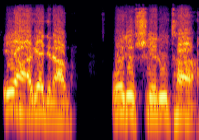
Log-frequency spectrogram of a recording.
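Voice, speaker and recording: A man from Pakistan, vlogging a cattle farm tour outdoors, exclaiming in delight and coaxing the animals softly. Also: high-pitched, steady tone, moderate pace, no room sound, rough recording. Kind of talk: casual walkthrough commentary.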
